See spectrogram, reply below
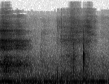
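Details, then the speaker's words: Vocal a cappella imitation, not a real recording, of the diastolic murmur of aortic regurgitation (aortic insufficiency): a soft, blowing hiss that fades away. "Diastolic murmur of aortic insufficiency."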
